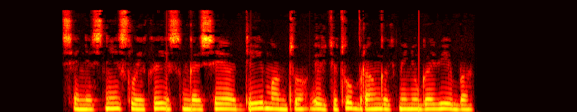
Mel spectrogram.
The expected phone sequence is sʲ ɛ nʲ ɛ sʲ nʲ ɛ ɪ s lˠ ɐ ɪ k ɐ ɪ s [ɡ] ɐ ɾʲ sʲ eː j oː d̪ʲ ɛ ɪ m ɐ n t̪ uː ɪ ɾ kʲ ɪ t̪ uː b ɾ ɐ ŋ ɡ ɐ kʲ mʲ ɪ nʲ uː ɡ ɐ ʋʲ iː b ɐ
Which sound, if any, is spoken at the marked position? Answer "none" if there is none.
ɡ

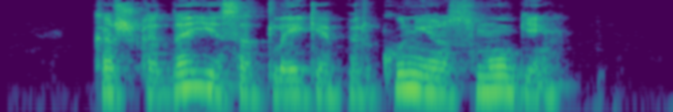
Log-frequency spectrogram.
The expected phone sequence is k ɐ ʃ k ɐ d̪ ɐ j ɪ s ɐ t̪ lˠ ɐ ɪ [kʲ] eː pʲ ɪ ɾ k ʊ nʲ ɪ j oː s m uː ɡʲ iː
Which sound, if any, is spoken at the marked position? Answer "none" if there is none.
kʲ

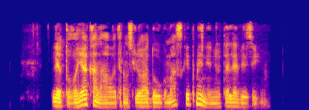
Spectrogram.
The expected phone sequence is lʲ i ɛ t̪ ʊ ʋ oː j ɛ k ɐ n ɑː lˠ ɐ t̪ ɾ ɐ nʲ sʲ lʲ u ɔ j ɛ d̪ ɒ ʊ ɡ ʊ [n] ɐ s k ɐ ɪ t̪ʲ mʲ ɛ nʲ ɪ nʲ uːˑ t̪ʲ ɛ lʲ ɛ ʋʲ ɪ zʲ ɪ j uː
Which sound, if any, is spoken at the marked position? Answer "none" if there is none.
m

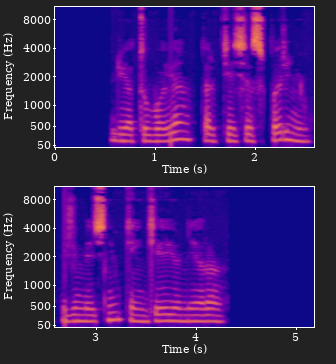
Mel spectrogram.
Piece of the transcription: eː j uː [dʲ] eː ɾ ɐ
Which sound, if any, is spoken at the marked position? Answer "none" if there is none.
nʲ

